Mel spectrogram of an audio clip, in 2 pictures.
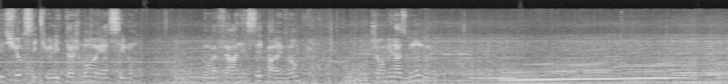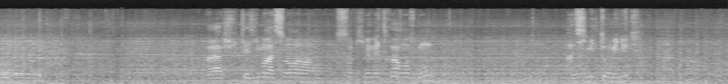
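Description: A car engine rumbles steadily and rises in pitch as the car speeds up.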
